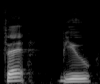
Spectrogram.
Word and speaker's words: February: So, I stress it at the beginning. Yeah. Yes. February.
